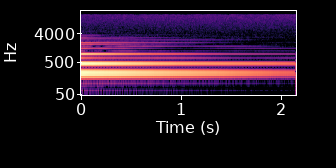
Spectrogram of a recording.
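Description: Sustained concert B flat, the written C of a tenor saxophone, held as a steady, clean pitched tone with strong harmonics that slowly fades in loudness over about two seconds.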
